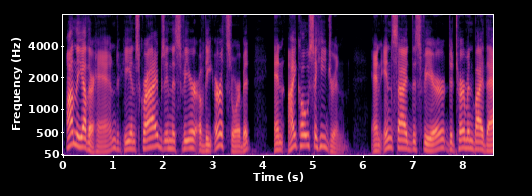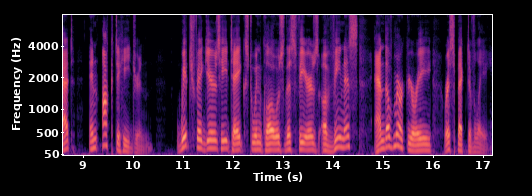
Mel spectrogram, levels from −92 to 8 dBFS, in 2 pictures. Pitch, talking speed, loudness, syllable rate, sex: 145 Hz, 135 wpm, -20 LUFS, 4.7 syllables/s, male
